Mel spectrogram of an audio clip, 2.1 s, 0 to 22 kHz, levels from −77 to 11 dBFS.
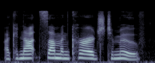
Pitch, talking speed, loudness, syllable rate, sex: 210 Hz, 200 wpm, -17 LUFS, 5.4 syllables/s, female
